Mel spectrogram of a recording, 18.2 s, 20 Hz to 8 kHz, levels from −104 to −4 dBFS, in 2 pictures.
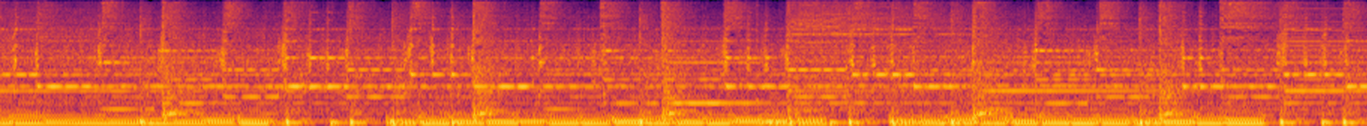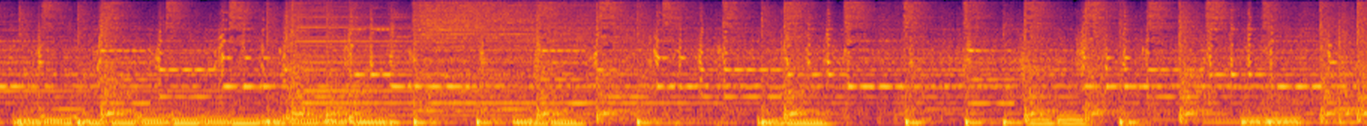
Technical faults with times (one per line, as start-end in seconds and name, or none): none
